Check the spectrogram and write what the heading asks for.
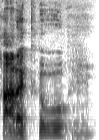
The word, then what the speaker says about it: Kotaku: You're writing for IGN or Kotaku. You fucking asshole. You have me pronouncing it that way, but I think I it's know.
